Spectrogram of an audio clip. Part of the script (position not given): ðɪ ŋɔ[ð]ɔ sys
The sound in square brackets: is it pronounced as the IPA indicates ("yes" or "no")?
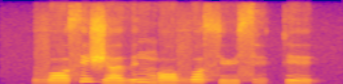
no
